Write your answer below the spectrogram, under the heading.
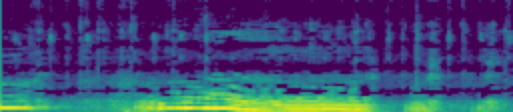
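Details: Siberian Husky throwing an attention-seeking tantrum indoors: a long, loud, wavering howl that rises then slides down, with a growly low edge near the end, followed by two short huffing grumbles.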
